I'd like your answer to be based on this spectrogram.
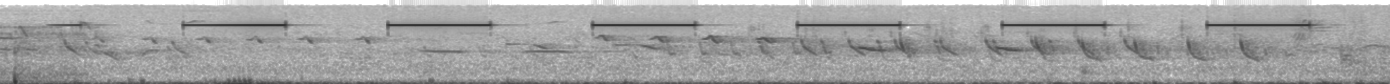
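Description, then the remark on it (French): A digital thermometer, used to take body temperature several times a day by mouth and under the arm, beeps six times in a steady pattern, each high, clear tone lasting about half a second with short pauses between, while birds chirp faintly in the background. “Ça, c'est le bruit du thermomètre qui ressemble, euh, vous l'aurez entendu, un peu à celui du four et qui est devenu un bruit très familier depuis que je prends ma température euh, plusieurs fois par jour, par voie buccale et axillaire.”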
